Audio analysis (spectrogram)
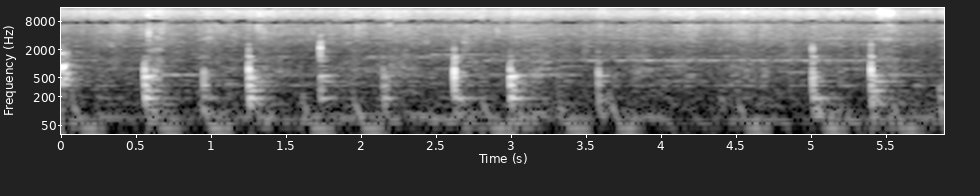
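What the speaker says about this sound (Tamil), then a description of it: "வெங்காயத்தை நல்லா வதக்குங்க" Onions sautéing in a pan for fried rice: a soft sizzle under regular scraping and tapping of a spoon against the pan, about two strokes per second.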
